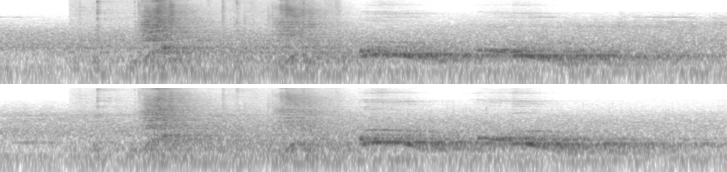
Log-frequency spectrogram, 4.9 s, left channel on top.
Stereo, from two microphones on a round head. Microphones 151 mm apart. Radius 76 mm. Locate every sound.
0.5 s a zipper: 30° left (ahead or behind), 1.1 m
2.4 s a bird: 50° right (ahead or behind), 2.5 m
